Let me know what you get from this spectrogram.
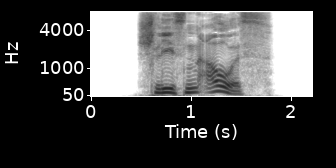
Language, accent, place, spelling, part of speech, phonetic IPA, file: German, Germany, Berlin, schließen aus, verb, [ˌʃliːsn̩ ˈaʊ̯s], De-schließen aus.ogg
- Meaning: inflection of ausschließen: 1. first/third-person plural present 2. first/third-person plural subjunctive I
